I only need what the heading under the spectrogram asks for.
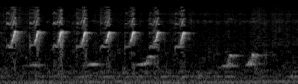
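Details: Olive-backed tailorbird (prenjak lumut) in energetic song with variations and 'tembakan'. Eight sharp, high chirps come in a rapid, even burst, followed by a pause and two softer, lower notes. A steady low hum persists throughout.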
